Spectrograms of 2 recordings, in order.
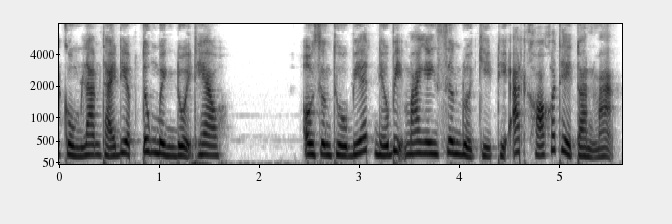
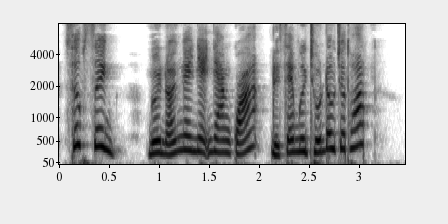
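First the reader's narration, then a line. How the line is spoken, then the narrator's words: Angry shout. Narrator (Vietnamese): Mai Nghinh Sương giận dữ quát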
